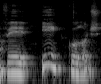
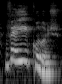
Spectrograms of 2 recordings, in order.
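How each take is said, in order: First: "veículos" very slowly as ve... í... cu... los; teacher spacing out "veículos", pausing between syllables; split into syllables. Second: Said in the usual way. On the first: Shown as a demonstration. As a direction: break "veículos" into separate syllables. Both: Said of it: "em sílabas separadas".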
